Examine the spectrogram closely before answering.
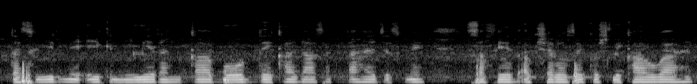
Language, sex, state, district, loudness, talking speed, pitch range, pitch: Hindi, male, Uttar Pradesh, Lalitpur, -19 LUFS, 165 wpm, 110-115 Hz, 110 Hz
